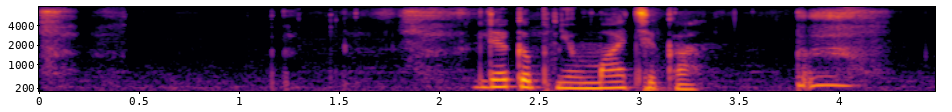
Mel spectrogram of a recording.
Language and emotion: Russian, neutral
